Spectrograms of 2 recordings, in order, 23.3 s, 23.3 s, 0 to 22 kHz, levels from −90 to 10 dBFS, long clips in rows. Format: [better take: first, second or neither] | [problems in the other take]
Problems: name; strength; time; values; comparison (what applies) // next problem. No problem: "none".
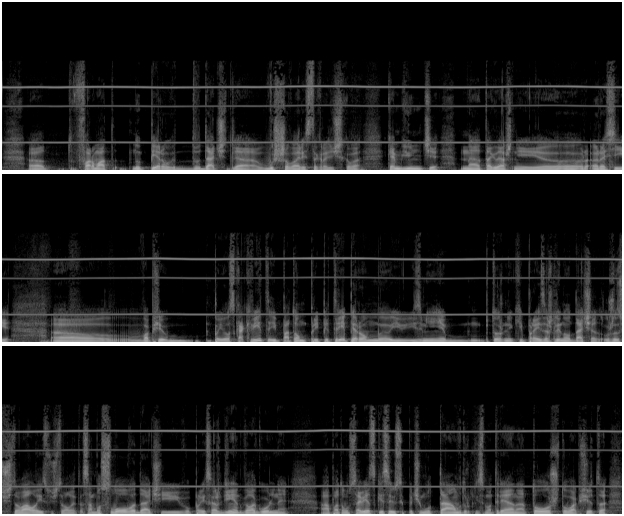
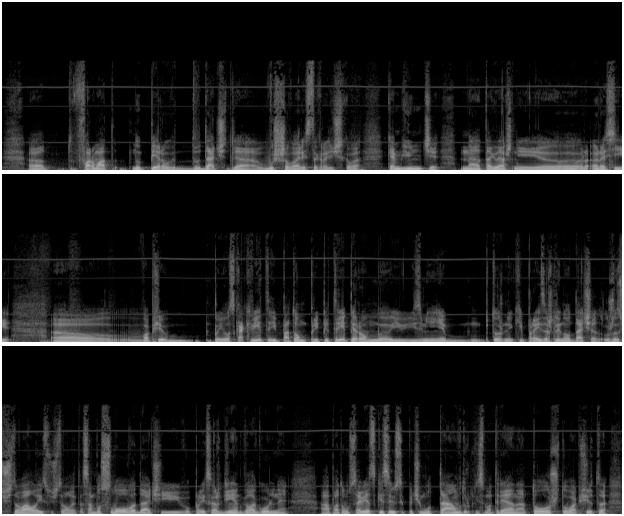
second | high-pitched whine; loud; throughout; 11 kHz, 7 dB below the speech; faint in the second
